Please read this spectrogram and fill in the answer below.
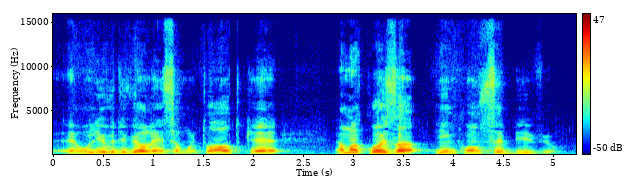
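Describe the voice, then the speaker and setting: A fairly high-pitched male voice, dark and mellow in tone, with fairly even intonation. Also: moderate pace, big swings in loudness. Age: 60s. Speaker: retired police colonel, elected state deputy. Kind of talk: interview.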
